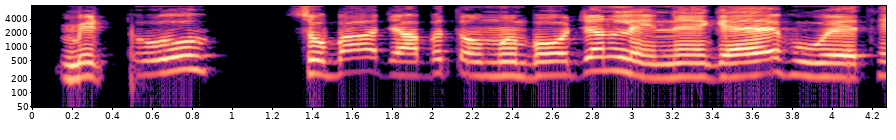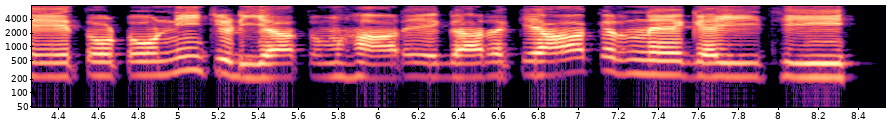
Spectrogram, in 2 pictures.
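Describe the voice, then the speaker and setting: Cackling in a cartoonish character voice, a female-sounding speaker uses a fairly high pitch and a very slow pace. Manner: cackling, gloating.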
